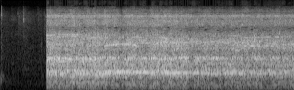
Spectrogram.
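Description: A loud burst of crowd noise, like cheering, that starts suddenly under a second in and cuts off abruptly after about four seconds, typical of a sound clip played into the stream.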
